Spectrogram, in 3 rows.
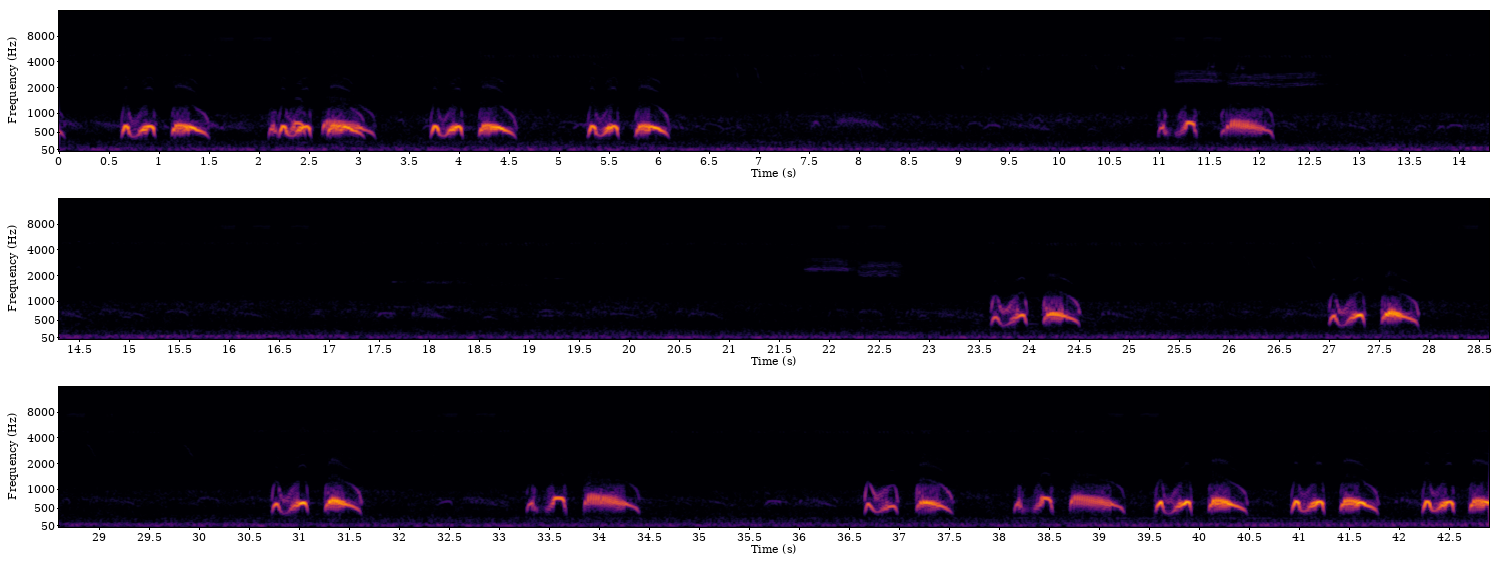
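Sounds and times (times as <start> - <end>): dove cooing: 0.0 - 6.9, 11.0 - 13.1, 22.3 - 24.9, 26.7 - 28.8, 30.6 - 34.6, 35.7 - 42.9.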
